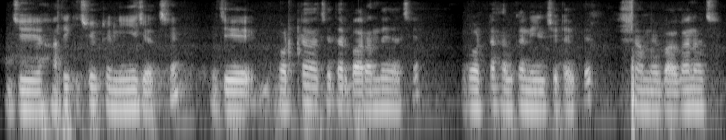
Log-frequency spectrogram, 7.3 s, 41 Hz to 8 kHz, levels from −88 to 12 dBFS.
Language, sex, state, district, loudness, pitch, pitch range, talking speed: Bengali, male, Odisha, Malkangiri, -16 LUFS, 140 Hz, 135-150 Hz, 165 wpm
